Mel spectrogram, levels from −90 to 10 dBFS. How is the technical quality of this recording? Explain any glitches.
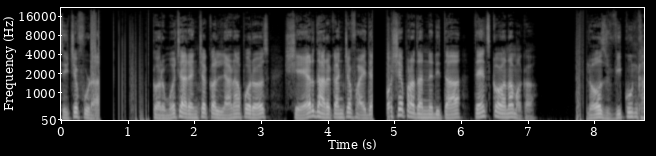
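The recording has a recurring intermittent contact problem, with three dropouts. The first runs from 0.44 to 1.31 s, with the signal gone for about 0.62 s. The second runs from 4.61 to 4.96 s, open for about 0.22 s. The third is a short one from 7.73 to 7.89 s, open for about 0.1 s. A loose plug or cable is briefly breaking the connection, so the speech cuts out with crackle at each edge, leaving only faint hiss until the contact closes again.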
